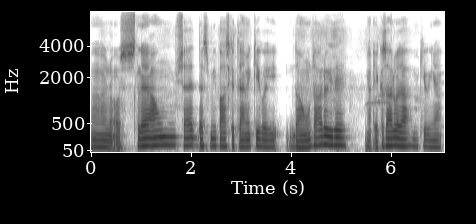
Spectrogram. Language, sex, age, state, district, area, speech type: Dogri, male, 30-45, Jammu and Kashmir, Udhampur, urban, spontaneous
